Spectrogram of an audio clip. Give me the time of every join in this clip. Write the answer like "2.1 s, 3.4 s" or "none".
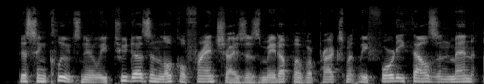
none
